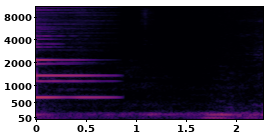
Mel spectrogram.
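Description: A bell-like chime ringing out with several steady pitches, fading, then cut off suddenly just under a second in.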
